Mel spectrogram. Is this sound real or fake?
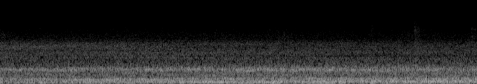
real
